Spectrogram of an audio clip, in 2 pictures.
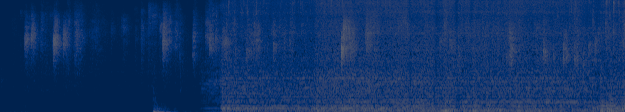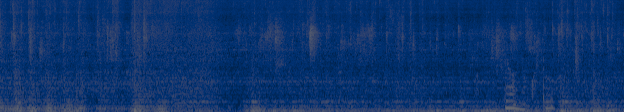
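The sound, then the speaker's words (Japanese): After a few seconds of near silence, a shower starts and runs steadily: a continuous hiss of spraying water that holds at an even level through to the end. “もう一回シャワーだ。”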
